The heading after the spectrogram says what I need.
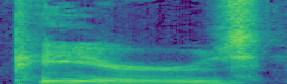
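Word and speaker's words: Peirce: philosopher human history has produced he was it's pronounced Pier but it's spelled as if it were Pierce Charles S Pierce a strange figure a part-time lecturer at Harvard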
